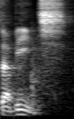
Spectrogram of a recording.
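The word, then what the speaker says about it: apizza: And pizza is not pronounced pizza in New Haven. It's pronounced Abitz, which is how they would pronounce it in southern Italy.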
